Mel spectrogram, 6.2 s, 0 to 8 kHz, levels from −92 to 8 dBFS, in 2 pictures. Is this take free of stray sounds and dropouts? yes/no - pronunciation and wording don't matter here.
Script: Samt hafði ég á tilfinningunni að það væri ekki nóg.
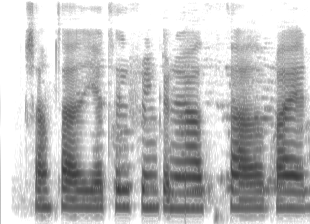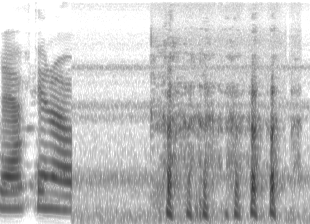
no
